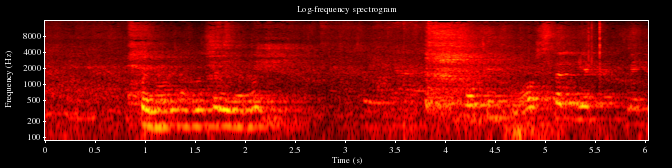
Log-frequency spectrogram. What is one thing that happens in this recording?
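A second man speaks loudly through a microphone and loudspeakers.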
